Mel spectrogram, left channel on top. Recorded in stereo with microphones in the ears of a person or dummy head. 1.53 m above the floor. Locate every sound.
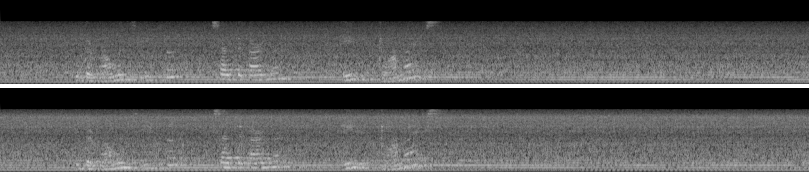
0.8 s a woman speaking: 70° left (ahead or behind), 4 m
